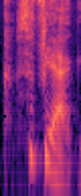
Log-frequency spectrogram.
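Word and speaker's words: Sugpiaq: I'm going to pronounce this wrong. Is a native Alaskan, she's not Yupik. She's Supiak. – Supiak, yes, that's okay.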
